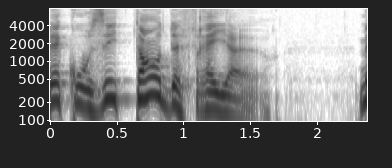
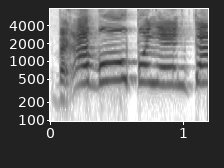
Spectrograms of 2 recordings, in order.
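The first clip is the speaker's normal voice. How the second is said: very high little squeak of a voice; tiny voice crying out. A narrator's reading. Hidden voice in the wood taunts Geppetto, tiny high cry. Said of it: "cria la petite voix, toujours la même petite voix".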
